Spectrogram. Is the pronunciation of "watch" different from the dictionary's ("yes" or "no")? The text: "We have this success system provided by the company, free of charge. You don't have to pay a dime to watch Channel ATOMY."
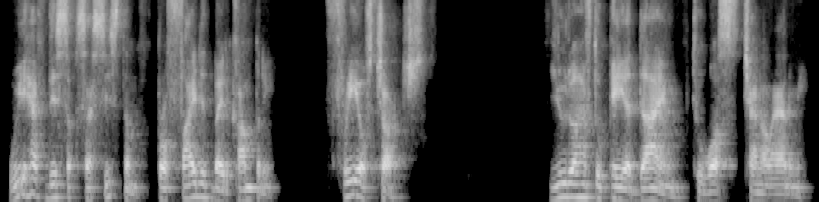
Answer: yes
